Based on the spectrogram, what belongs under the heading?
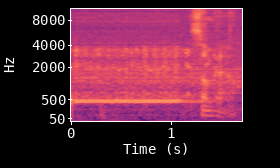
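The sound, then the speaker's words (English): A single steady electronic ringback tone sounds for about a second on an outgoing phone call, then cuts off as a voice briefly begins speaking. “Every ring gets more suspenseful.”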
